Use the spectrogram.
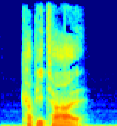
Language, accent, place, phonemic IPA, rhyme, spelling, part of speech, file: German, Germany, Berlin, /kapiˈtaːl/, -aːl, Kapital, noun / proper noun, De-Kapital.ogg
- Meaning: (noun) 1. capital 2. capitalists collectively; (proper noun) Das Kapital (book by Karl Marx)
